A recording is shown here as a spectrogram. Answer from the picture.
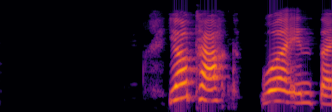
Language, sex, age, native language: Icelandic, male, 10, Icelandic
